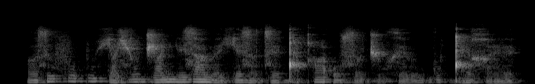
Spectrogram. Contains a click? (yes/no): yes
